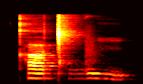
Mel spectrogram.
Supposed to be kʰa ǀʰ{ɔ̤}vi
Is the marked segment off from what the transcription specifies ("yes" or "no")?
no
